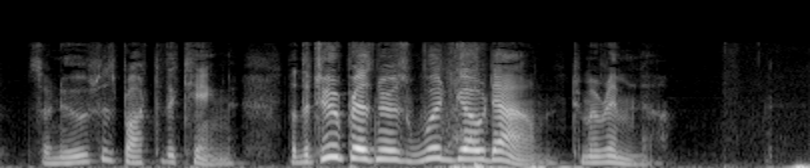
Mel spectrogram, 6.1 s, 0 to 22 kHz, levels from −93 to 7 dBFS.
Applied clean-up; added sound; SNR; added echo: none; Zipper (clothing); 9 dB; none.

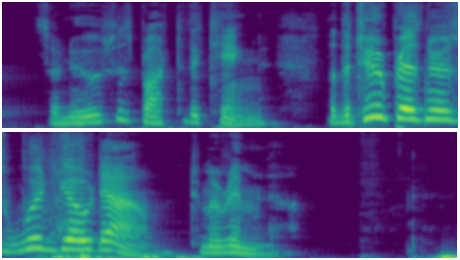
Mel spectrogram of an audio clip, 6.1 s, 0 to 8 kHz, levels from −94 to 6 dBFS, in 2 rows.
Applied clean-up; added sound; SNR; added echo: classical method log-MMSE.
